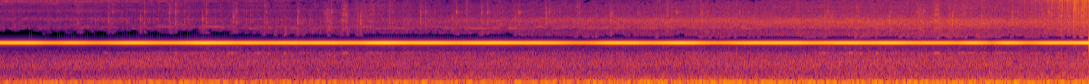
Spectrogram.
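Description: Horror film trailer sound design: a steady high-pitched tone held over a deep rumble, slowly growing louder as the title card builds.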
